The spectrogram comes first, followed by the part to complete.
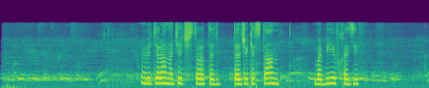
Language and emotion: Russian, neutral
